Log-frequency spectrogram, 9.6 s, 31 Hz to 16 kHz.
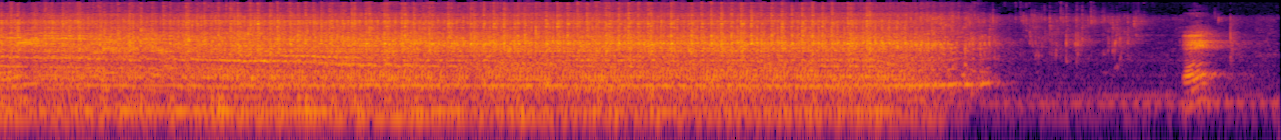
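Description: A Yamaha 2-stroke 15 outboard engine runs steadily with a loud, buzzing drone and cooling water splashing, then cuts off abruptly, leaving quiet with a faint brief sound afterward.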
